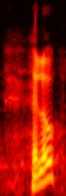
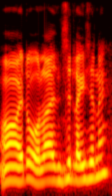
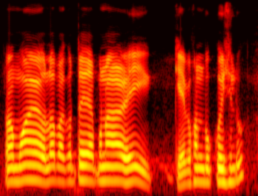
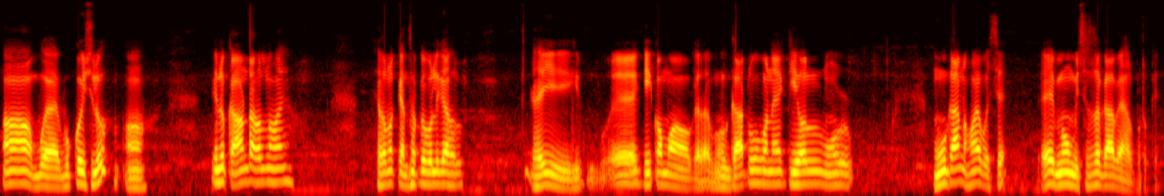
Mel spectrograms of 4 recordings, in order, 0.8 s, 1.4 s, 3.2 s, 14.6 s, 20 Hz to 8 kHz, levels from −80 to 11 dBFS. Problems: constant background noise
